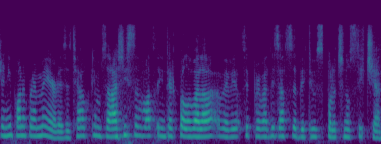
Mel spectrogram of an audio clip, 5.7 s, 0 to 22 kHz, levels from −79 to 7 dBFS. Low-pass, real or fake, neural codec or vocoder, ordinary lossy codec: 10.8 kHz; fake; codec, 16 kHz in and 24 kHz out, 0.4 kbps, LongCat-Audio-Codec, fine tuned four codebook decoder; AAC, 64 kbps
